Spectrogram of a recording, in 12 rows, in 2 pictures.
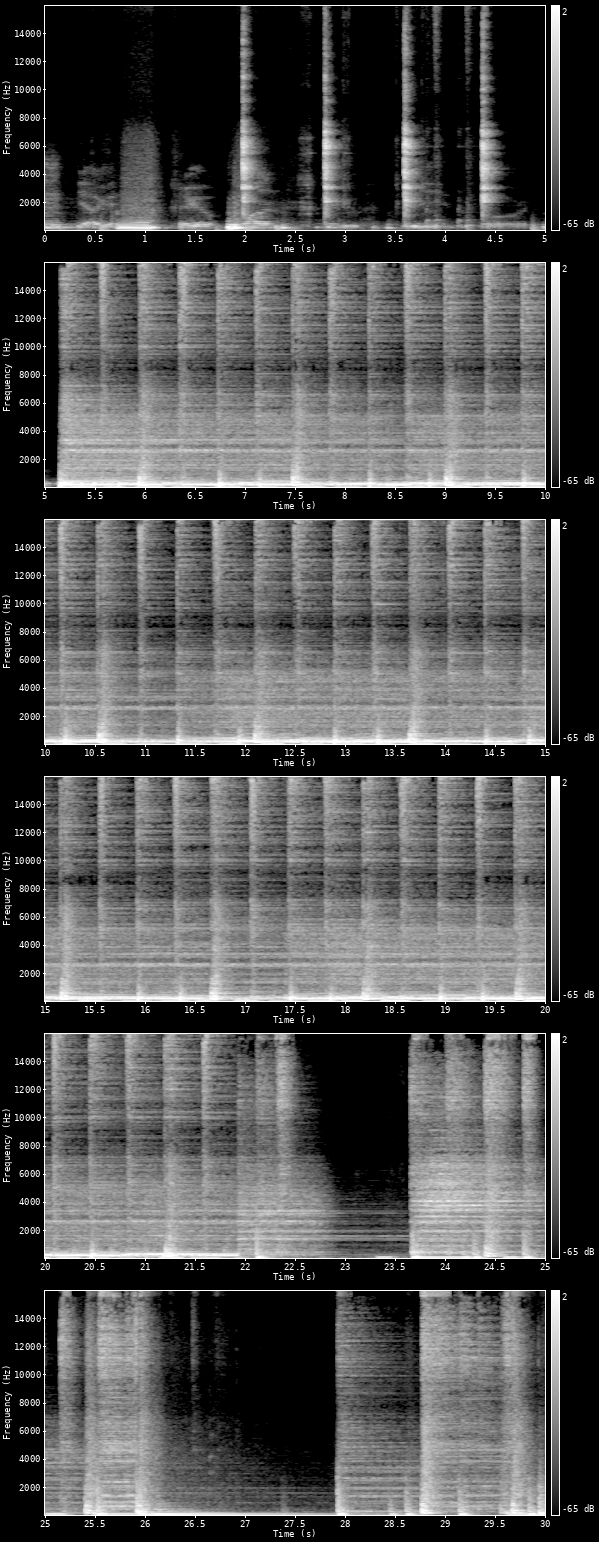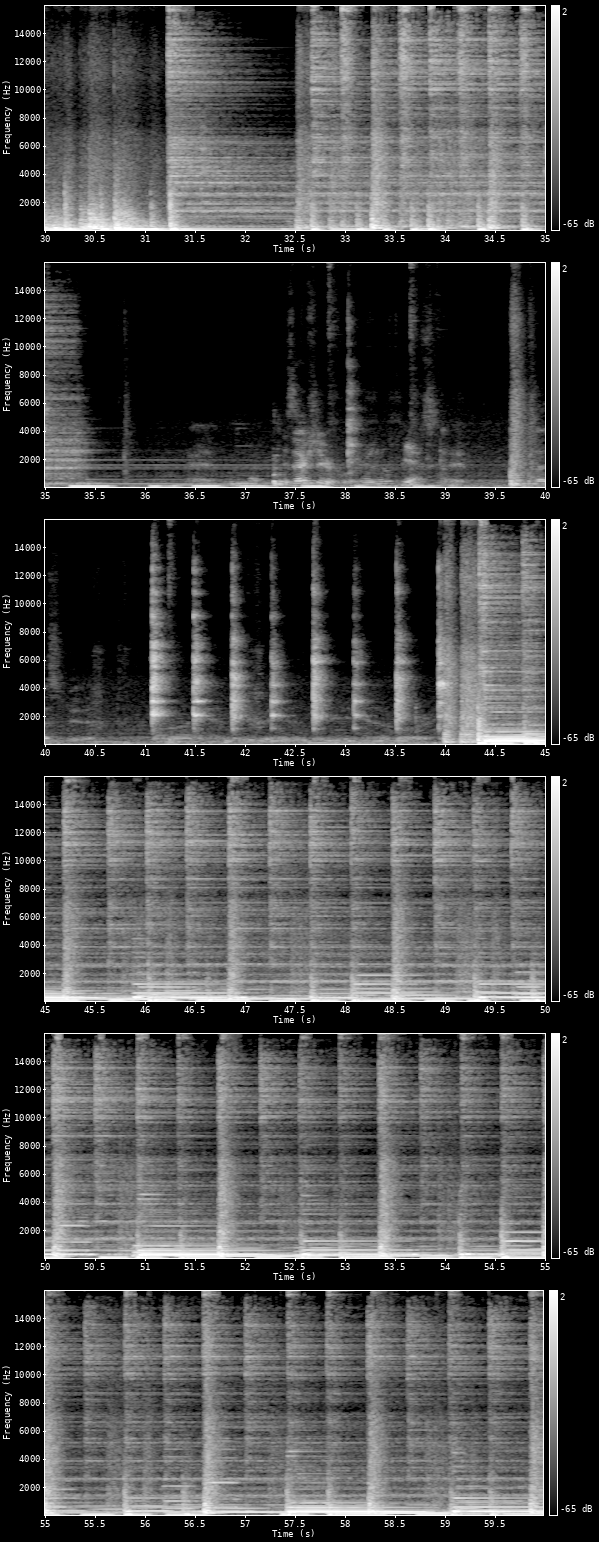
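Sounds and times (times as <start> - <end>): band playing drums bass guitar: 0.0 - 1.2, 1.8 - 3.0, 3.6 - 22.8, 23.6 - 27.0, 28.0 - 35.4, 44.0 - 59.9
low bass notes: 0.0 - 1.2, 5.2 - 22.3, 35.3 - 38.5, 44.4 - 59.9
drum hits: 1.8 - 22.5, 32.6 - 35.0, 41.1 - 59.9.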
